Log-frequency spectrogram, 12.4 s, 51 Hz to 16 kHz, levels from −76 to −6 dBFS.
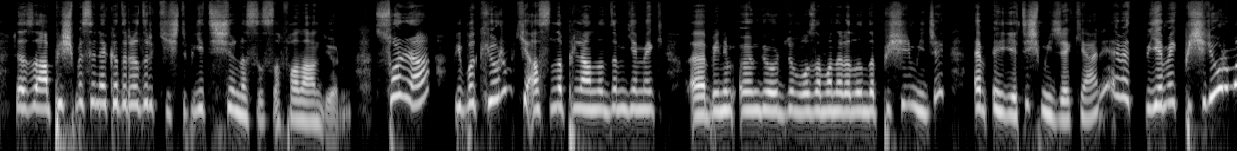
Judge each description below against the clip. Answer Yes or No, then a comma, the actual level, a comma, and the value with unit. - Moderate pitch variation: Yes, average, 4.5 semitones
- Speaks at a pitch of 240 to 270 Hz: Yes, very high, 250 Hz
